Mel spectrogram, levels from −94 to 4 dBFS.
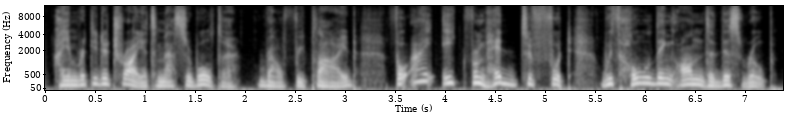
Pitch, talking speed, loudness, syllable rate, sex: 145 Hz, 185 wpm, -17 LUFS, 4.5 syllables/s, male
